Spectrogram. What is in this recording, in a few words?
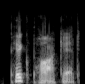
"pickpocket", American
